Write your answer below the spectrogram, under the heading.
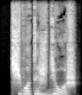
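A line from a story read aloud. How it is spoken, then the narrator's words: Anxious breathy. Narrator (Russian): выдохнула беспокойно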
